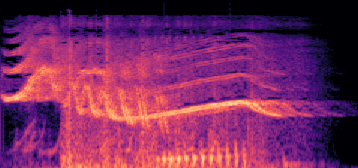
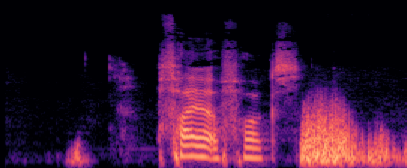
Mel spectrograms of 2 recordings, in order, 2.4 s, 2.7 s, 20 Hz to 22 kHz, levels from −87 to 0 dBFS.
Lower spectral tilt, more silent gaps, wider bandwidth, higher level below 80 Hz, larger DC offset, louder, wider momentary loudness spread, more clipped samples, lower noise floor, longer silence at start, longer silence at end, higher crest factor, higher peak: second, -2.5 dB/octave vs -6 dB/octave; neither; first, 17 kHz vs 15 kHz; first, -30 dBFS vs -52 dBFS; neither; first, -9 LUFS vs -17 LUFS; second, 5 LU vs 21 LU; neither; second, -33 dBFS vs -48 dBFS; second, 0 s vs 0.45 s; first, 0.35 s vs 0 s; second, 12 dB vs 18 dB; about the same, 0 dBFS vs -2 dBFS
